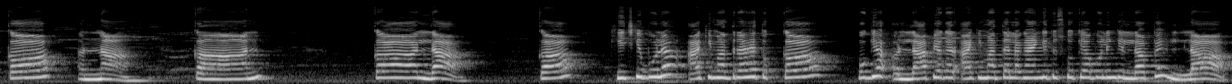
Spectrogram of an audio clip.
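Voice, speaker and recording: A woman with a high, light voice teaches a children's script lesson. She speaks slowly and patiently into a close mic. She stretches each syllable and repeats sounds so young learners can follow. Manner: slow, patient, drawn-out syllables.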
